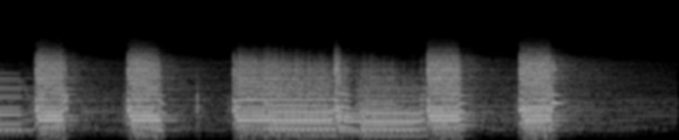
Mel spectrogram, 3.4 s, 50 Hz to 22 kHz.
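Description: Distorted electric guitar playing a 12-bar blues rhythm pattern with a ninth chord, loud and close with short choppy stabs alternating with longer sustained strums and gaps between them, no talking.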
